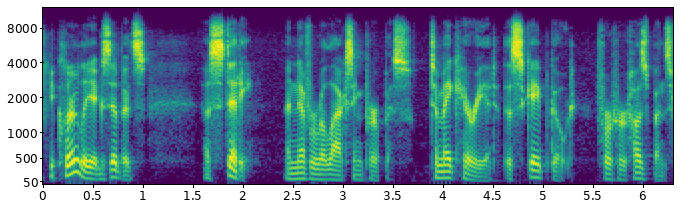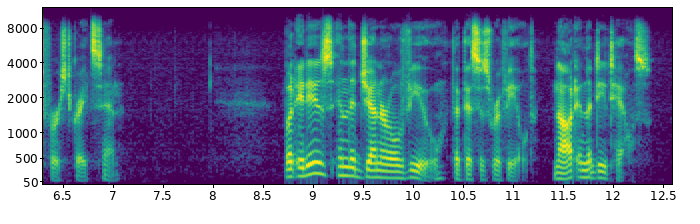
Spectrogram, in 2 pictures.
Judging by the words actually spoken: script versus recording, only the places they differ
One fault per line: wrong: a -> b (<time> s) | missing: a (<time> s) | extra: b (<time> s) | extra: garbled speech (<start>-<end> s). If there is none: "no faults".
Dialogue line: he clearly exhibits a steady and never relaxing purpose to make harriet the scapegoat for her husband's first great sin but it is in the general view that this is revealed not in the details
no faults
